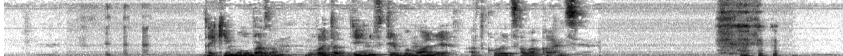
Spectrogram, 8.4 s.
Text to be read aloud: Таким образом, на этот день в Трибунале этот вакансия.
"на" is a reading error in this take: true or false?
true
